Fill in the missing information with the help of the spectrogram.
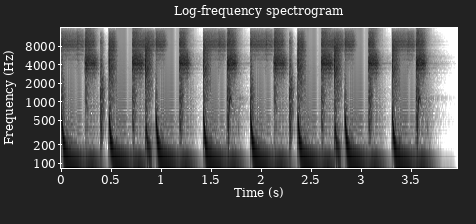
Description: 127BEAT6 3-L.wav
